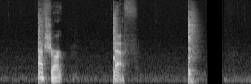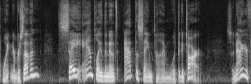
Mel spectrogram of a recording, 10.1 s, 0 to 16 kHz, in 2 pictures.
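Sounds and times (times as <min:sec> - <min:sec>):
man speaking: 0:00.8 - 0:01.3, 0:02.3 - 0:02.8.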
